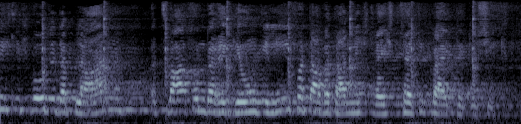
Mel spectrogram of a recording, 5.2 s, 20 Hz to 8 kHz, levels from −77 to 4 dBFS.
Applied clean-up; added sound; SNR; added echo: none; Tick-tock; 15 dB; reverberation time 1.9 s.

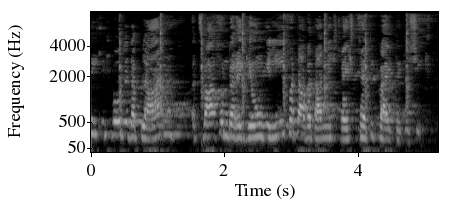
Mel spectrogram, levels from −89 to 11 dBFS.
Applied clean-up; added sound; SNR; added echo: classical method WPE with log-MMSE.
